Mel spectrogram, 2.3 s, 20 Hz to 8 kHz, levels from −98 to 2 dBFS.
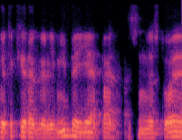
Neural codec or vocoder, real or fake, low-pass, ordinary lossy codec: none; real; 7.2 kHz; Opus, 16 kbps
